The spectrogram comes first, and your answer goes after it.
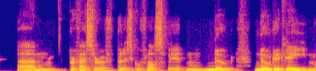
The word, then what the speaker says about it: Notre Dame: He's a post-liberal, Roman Catholic post-liberal professor of political philosophy at Notre Dame, or however they pronounce it in the US. I said Notre Dame, and he Notre Dame. Yeah, he corrected me.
